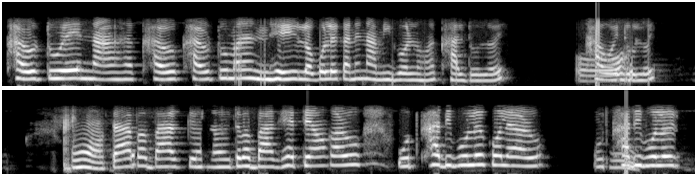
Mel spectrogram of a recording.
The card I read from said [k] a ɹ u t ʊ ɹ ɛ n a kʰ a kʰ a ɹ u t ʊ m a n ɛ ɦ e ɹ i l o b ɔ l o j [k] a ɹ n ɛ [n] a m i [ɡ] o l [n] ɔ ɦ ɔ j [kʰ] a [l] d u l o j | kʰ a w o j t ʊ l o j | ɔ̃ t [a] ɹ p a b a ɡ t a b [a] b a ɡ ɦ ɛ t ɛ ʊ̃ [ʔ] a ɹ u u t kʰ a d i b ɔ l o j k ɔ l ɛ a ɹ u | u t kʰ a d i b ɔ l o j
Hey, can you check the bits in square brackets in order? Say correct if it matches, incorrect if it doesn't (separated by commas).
incorrect, correct, correct, correct, correct, correct, correct, correct, correct, incorrect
